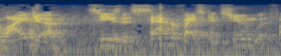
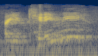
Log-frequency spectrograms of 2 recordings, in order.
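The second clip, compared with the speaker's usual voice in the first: incredulous; 10 semitones higher than usual. Retold or imitated. Answering the death threat in open disbelief. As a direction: scoff as if it's absurd. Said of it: "What would you say?".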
